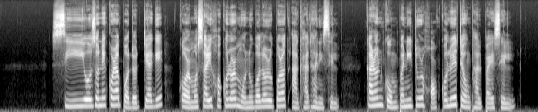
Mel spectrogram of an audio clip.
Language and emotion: Assamese, sad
